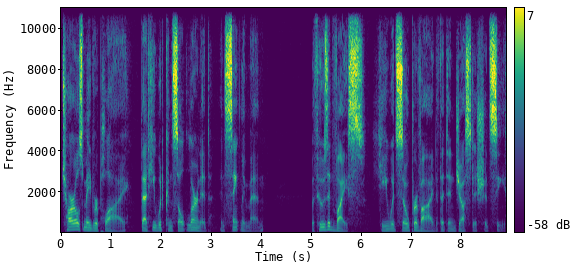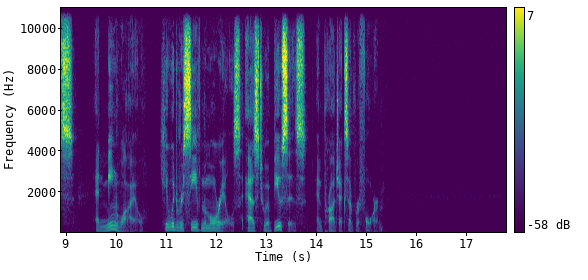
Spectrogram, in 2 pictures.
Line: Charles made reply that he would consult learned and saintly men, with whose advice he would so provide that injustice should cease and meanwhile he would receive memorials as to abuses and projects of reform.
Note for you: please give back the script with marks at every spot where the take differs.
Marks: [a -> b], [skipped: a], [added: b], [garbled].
Charles made reply that he would consult learned and saintly men, with whose advice he would so provide that injustice should cease and meanwhile he would receive memorials as to abuses and projects of reform.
